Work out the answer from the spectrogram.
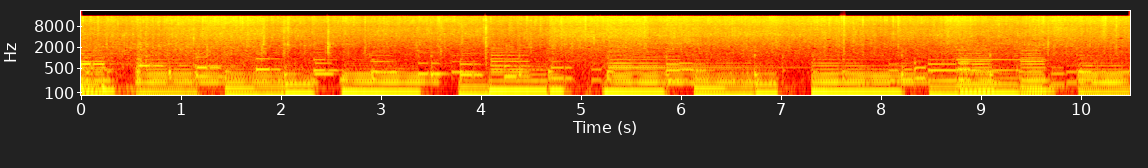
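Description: Tofu cubes sizzling as they pan-fry in oil in a nonstick frying pan, with a few light scrapes of a spatula turning them. Background music with changing bass notes plays over it.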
